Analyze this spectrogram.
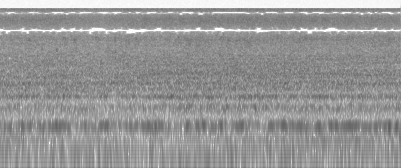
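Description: Honey bee colony buzzing in a steady, even hum around a hive box. The bees are calm and starting to fan, calling in the rest of the colony.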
